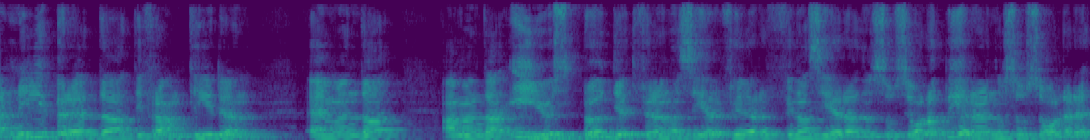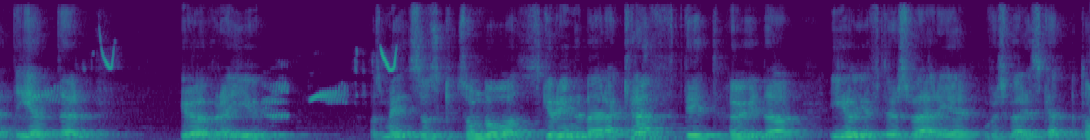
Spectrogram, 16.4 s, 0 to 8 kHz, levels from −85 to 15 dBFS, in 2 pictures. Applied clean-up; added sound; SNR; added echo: none; Bird; 14 dB; reverberation time 0.6 s.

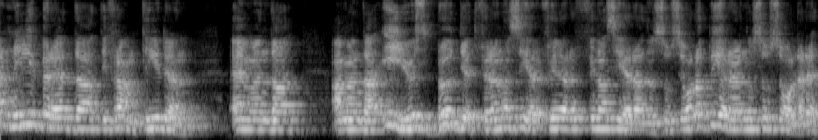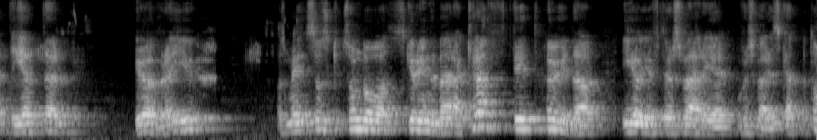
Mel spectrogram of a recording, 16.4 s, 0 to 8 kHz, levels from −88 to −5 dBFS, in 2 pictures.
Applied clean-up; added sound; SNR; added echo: neural separator model SepFormer DNS4.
